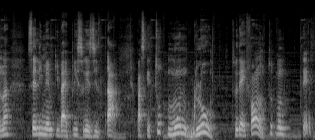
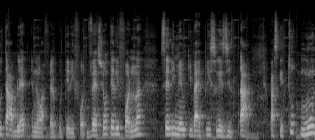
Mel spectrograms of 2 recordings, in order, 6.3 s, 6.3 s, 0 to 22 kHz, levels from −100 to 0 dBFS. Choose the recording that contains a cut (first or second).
second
